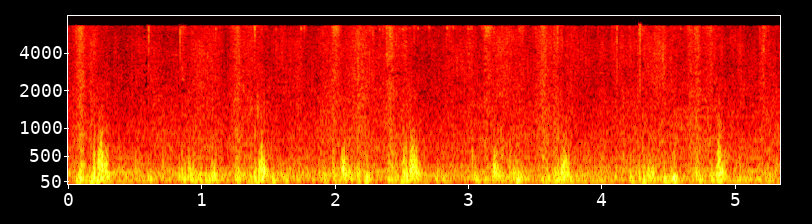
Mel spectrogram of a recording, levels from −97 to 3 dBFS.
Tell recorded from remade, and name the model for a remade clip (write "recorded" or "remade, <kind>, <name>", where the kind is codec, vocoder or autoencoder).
recorded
